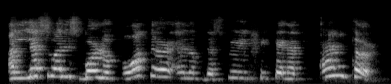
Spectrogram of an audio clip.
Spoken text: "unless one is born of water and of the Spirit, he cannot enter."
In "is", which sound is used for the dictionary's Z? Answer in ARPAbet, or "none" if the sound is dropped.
S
